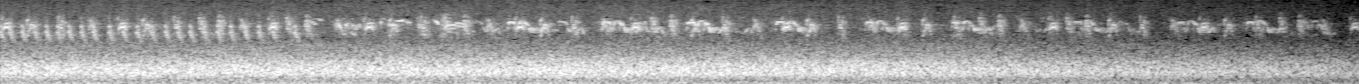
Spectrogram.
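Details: Sparrow chirps recorded during trapping: a fast run of sharp high notes, about three or four a second, continuing throughout and fading slightly near the end, with steady hiss behind.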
